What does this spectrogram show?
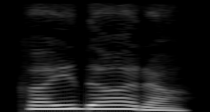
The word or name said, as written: ಕೈದಾರ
